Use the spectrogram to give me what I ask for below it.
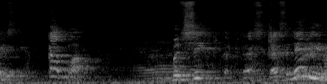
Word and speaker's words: Kamala: Her name ain't Kamala. See, they sistified. They sistified. Her name ain't Kamala. Her name is Kamala.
